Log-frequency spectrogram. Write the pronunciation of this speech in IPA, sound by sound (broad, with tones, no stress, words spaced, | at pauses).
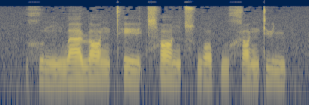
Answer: xʊ˨˩ŋ n̪wä˦ɻɑ˥˨ŋt̪ʰe˥˨ɪ̯ t͡sʰɑ˥˨ŋt͡sʰwɔ˨˩pu˦ xɑ˨˦ŋt̪y˧n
